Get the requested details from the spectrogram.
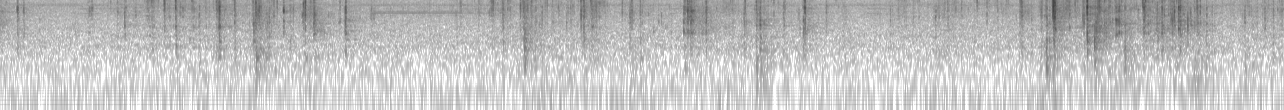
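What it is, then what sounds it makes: Dry bar soap being scraped. A small metal knife scrapes and carves a hand-sized, solid orange-and-white striped bar of dry Dura soap held in the palm, sending curls and flakes falling off. The result is a quiet run of short, dry, crisp scraping crackles and ticks, bright and high with almost no low end, each one dying away instantly.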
